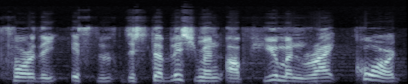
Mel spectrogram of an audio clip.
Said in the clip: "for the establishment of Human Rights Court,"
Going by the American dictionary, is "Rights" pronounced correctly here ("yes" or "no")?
no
